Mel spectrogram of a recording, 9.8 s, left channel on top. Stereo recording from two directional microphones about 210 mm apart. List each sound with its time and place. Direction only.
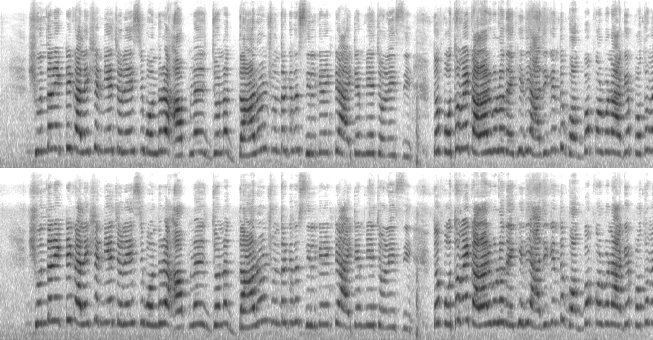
0.5 s a woman's voice: 20° left (ahead or behind)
